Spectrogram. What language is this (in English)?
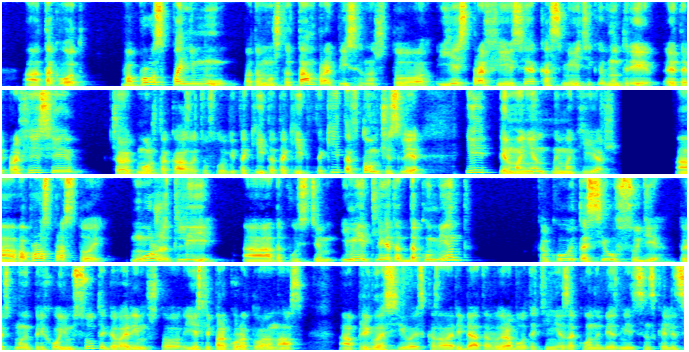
Russian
